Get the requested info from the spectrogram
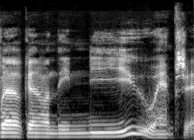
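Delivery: showy, affected, fancified pronunciation. Explaining how New Amsterdam is spelled, then saying it with put-on fancy pronunciation. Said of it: "that sounds annoying by me doing that".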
